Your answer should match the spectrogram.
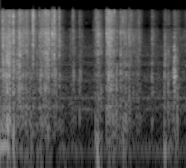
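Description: Thin clear plastic bag crinkling as it is opened by hand, loudest in the first second and fading to faint rustles.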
